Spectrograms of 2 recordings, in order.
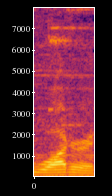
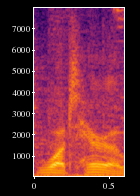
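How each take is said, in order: First: The name begins like the English word water. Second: The name does not begin like water. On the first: The speaker's own way of saying it. "I always say Watera because it's water" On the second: Someone else's way of saying it. "H C Bailey says Watera, which is so weird"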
